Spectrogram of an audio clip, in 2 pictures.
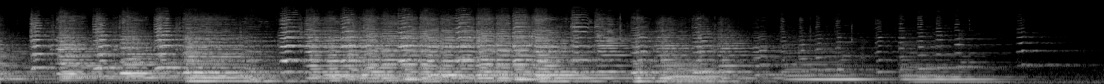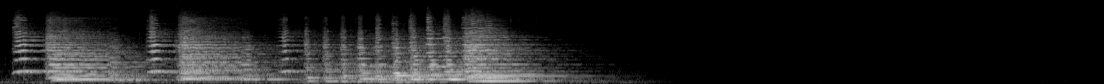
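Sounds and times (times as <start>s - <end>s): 
string quartet: 0.0s - 17.2s.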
